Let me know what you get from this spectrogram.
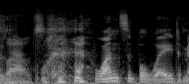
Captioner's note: laughs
